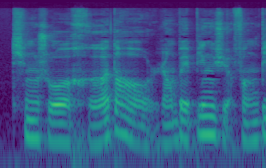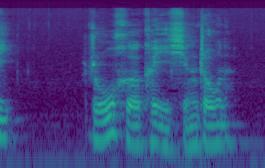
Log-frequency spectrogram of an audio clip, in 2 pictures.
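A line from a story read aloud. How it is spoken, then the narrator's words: Plain. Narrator (Chinese): 龙阳君道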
